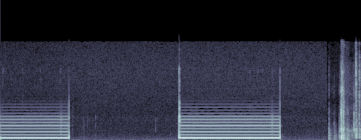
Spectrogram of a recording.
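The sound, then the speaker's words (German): A telephone line tone after dialing a number: two steady electronic beeps, each under a second long, separated by a silent gap, with a short burst of noise at the end. “So, aber ich habe die Nummer schon gewählt.”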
